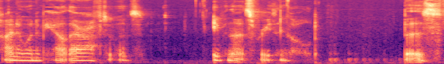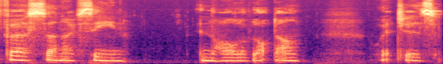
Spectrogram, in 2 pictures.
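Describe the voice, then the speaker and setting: A woman's medium-pitched voice with vocal fry, ordinary pitch variation, and long, frequent pauses. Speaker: ASMR creator. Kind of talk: soft-spoken ASMR crystal collection presentation. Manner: soft-spoken, slow.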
